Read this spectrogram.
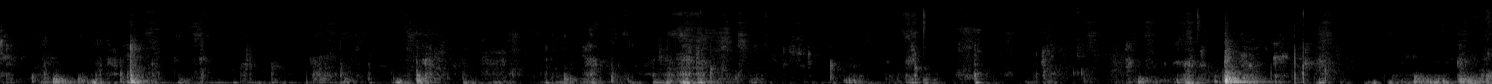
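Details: Labrador Retriever mother Lilly playing with her puppy Molly indoors; low grunts, soft growls and panting bursts come in irregular clusters, with scuffling and thumps from the play in a small room.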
